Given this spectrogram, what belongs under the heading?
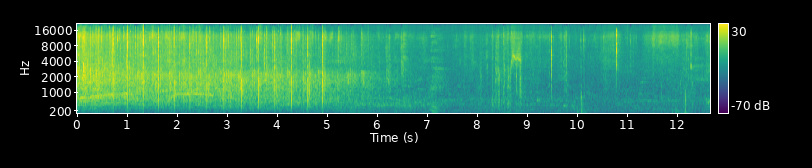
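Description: Sustained audience applause at a 2017 Ubah Medical Academy graduation ceremony, dense clapping for about six seconds, then tapering into scattered claps and faint crowd murmur.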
